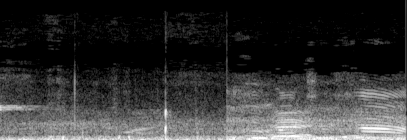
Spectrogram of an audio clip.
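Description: Several distant voices calling out over an open field, with a single sharp click about a second in.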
